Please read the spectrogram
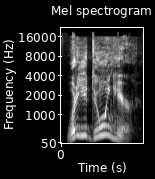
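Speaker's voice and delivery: high, loud startled angel; incredulous angel. Acted. Angel questioning the thief at heaven's gate, incredulous. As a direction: play a gatekeeper who can't believe it. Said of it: "That's what the angel must have said".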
